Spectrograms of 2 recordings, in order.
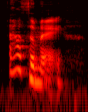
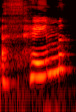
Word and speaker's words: athame: go on to an athame. Don't let anyone tell you that it is pronounced another way. If you say athame, it's a weird. It's athame, and it is a ritual dagger.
